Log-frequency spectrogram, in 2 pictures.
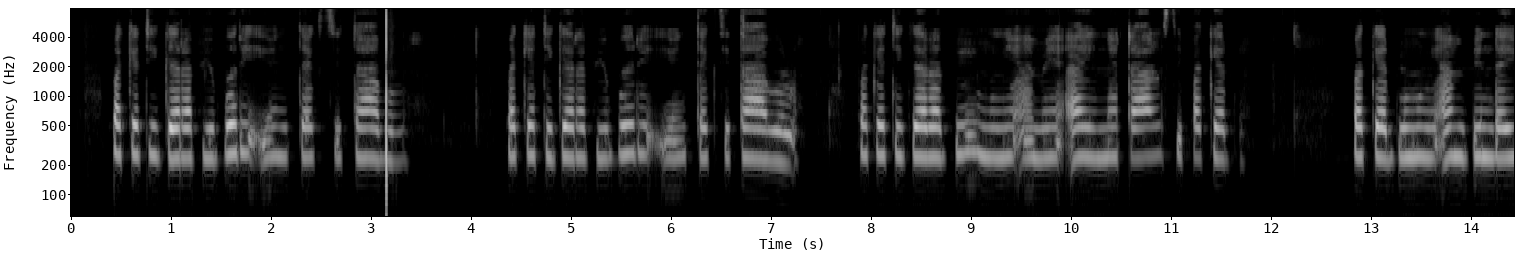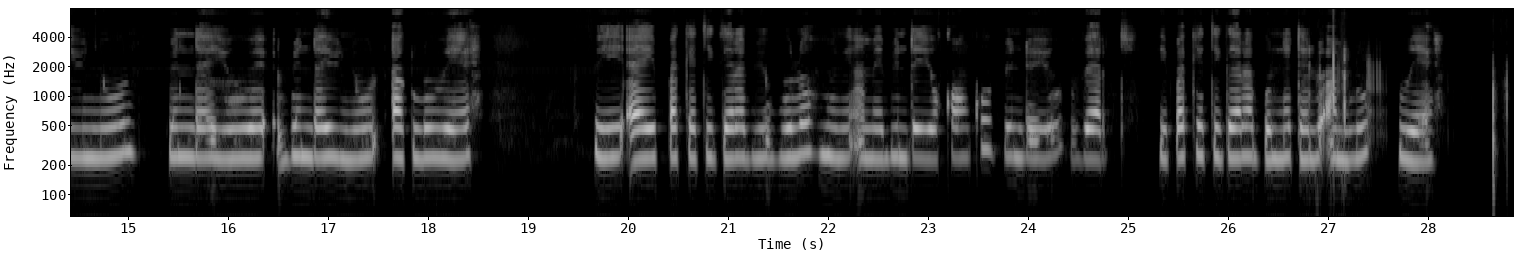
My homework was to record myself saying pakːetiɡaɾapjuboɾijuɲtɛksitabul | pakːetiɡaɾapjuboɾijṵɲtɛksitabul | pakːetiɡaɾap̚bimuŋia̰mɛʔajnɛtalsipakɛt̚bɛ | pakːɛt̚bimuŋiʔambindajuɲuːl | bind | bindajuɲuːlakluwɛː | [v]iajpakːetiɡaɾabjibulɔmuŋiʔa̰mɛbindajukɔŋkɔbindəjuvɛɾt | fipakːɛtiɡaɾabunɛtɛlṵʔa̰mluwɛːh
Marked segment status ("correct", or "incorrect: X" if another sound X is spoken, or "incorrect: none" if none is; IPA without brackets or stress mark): incorrect: f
